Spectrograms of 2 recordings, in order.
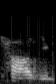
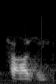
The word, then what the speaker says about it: Tazi: Pronounced Tazi, by the way, Mike. – Tazi? – Yes, Tazi. Sounds with an O.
